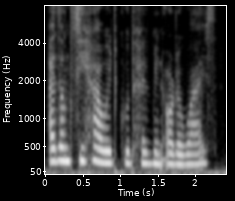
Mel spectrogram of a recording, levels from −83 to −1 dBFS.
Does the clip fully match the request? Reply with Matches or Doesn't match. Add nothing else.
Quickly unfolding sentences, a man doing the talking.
Doesn't match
